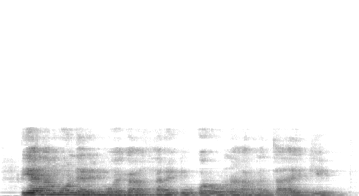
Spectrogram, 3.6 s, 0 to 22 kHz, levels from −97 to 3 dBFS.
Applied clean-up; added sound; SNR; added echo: neural mask model DeepFilterNet 3.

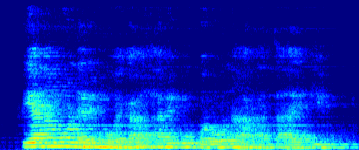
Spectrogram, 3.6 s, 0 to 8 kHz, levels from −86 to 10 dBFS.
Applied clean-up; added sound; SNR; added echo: neural separator model SepFormer DNS4.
